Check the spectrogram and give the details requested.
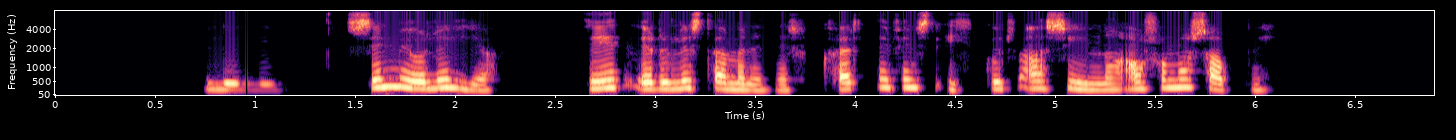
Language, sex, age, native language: Icelandic, female, 30-39, Icelandic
